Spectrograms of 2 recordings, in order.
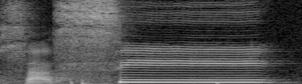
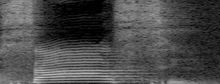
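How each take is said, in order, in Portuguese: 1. A tônica está na última sílaba. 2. A tônica está na primeira sílaba. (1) "quando eu falo saci" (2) "eu não falo saci"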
